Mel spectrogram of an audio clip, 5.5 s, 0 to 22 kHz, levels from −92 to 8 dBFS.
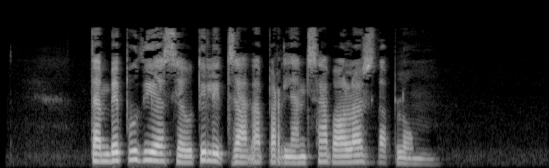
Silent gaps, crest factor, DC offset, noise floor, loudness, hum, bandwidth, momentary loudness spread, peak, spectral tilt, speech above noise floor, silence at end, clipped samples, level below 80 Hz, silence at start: none; 20 dB; under 0.1%; -68 dBFS; -21 LUFS; none; 11.5 kHz; 10 LU; -2 dBFS; -4.5 dB/octave; 48 dB; 1.15 s; under 0.1%; -70 dBFS; 0.9 s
